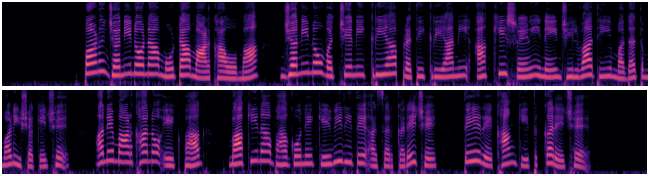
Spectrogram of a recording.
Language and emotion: Gujarati, neutral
